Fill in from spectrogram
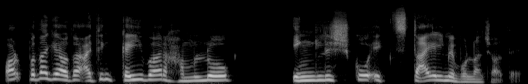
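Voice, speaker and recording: A middle-aged man from India speaks as a podcast guest, storytelling conversationally and with animation while blending English phrases into his Hindi. He has a high-pitched voice and a moderate pace. The studio-quality audio has no echo.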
